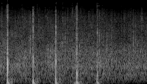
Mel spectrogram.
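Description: A brief burst of applause from a church audience giving glory to God: about five sharp, even claps stand out in a steady rhythm over a soft rustling wash, tapering off quickly with no voices.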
